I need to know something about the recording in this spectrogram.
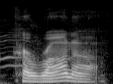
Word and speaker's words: Karana: And then Monday, I might come back to play these guys but I'm moving them to South Karana. I said it right this time. I didn't say South Row.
